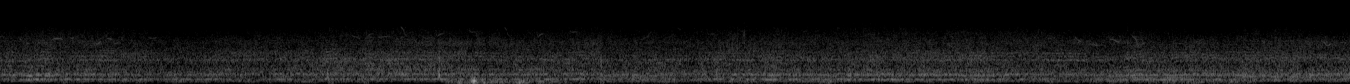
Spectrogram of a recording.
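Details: Bees among flowers, a dense steady buzzing hum from many insects with layered low drones, continuous for the whole stretch, one brief knock near the middle.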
